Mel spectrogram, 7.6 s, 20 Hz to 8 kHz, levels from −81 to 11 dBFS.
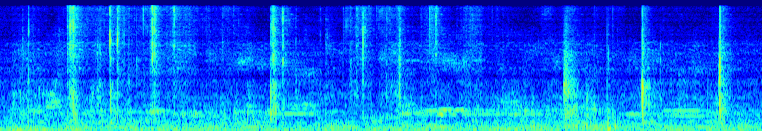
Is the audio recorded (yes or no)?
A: no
